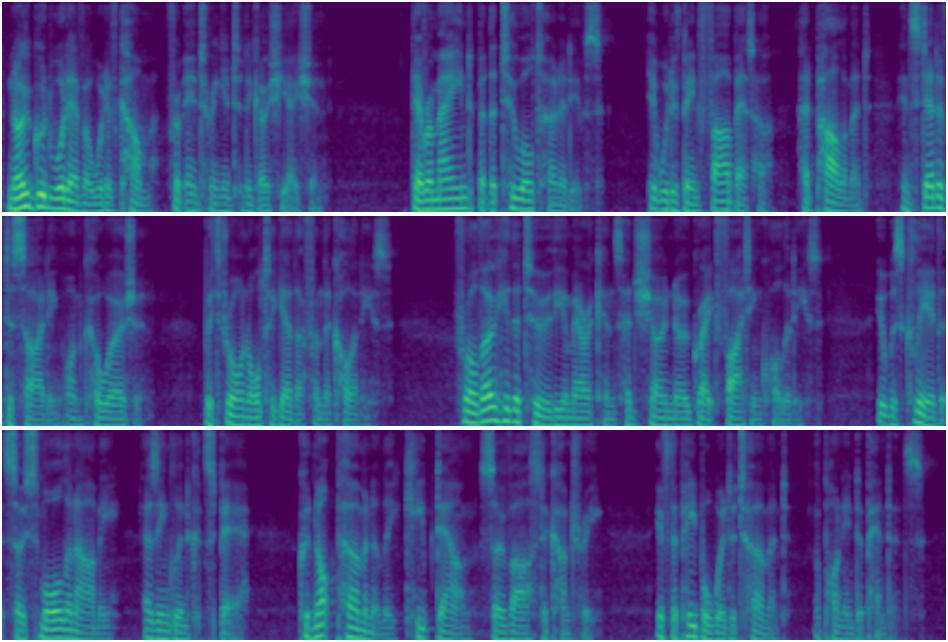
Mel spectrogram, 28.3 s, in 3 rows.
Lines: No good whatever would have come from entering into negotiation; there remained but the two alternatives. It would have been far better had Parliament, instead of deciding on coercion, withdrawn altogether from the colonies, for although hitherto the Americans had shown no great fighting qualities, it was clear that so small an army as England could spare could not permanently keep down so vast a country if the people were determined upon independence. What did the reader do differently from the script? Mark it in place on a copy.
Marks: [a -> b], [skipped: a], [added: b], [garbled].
No good whatever would have come from entering into negotiation; there remained but the two alternatives. It would have been far better had Parliament, instead of deciding on coercion, withdrawn altogether from the colonies, for although hitherto the Americans had shown no great fighting qualities, it was clear that so small an army as England could spare could not permanently keep down so vast a country if the people were determined upon independence.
